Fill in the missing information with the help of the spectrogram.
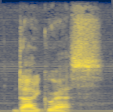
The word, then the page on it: digress: American English; [daɪˈgrɛs]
